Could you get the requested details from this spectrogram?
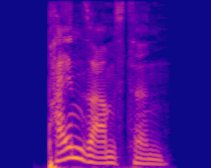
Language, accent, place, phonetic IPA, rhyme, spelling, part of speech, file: German, Germany, Berlin, [ˈpaɪ̯nzaːmstn̩], -aɪ̯nzaːmstn̩, peinsamsten, adjective, De-peinsamsten.ogg
- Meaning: 1. superlative degree of peinsam 2. inflection of peinsam: strong genitive masculine/neuter singular superlative degree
